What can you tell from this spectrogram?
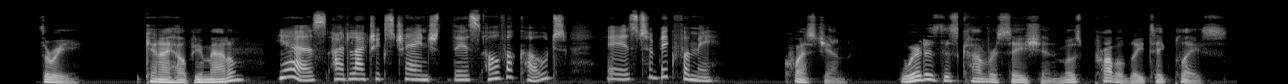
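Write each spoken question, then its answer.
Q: Where does this conversation most probably take place?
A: In a clothing store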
